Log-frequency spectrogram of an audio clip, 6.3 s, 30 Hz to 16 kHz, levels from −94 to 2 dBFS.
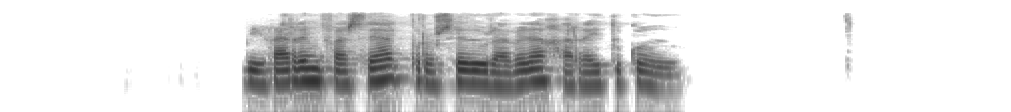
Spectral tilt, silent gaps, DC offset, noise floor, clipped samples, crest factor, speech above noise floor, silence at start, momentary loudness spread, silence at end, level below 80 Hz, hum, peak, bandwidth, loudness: -6.5 dB/octave; none; under 0.1%; under -90 dBFS; under 0.1%; 18 dB; over 65 dB; 1.5 s; 9 LU; 2.1 s; -74 dBFS; none; -10 dBFS; 7.8 kHz; -25 LUFS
